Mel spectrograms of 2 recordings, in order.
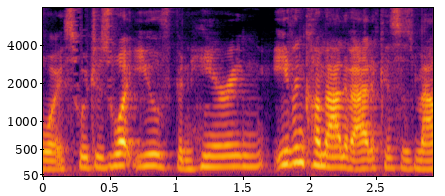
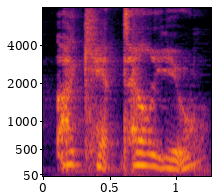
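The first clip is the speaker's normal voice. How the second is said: hushed, breathy whisper; secretive whisper; 2 semitones higher, 10 dB quieter than usual. Acted. Game master's character refusing to tell the group, whispered. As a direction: whisper it under your breath.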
